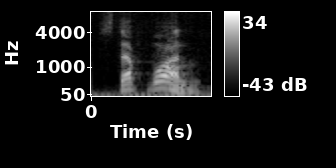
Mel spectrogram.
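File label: step one announcer; numbers and letters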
